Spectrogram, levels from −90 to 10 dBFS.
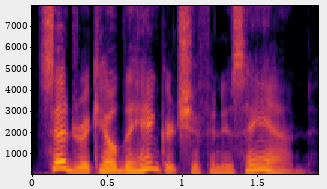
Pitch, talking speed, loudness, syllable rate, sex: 200 Hz, 220 wpm, -18 LUFS, 5.6 syllables/s, female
